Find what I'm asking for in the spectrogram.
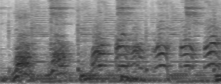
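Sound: dogs barking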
